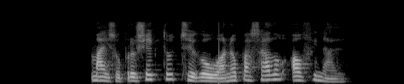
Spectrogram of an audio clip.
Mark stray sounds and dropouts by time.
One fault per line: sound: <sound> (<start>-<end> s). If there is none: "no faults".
no faults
